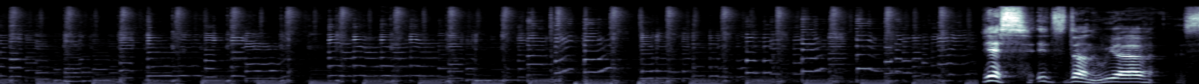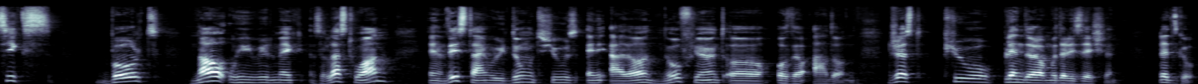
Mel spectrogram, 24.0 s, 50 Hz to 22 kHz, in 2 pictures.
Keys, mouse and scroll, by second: 0.1 click, 0.8 click, 1.0 f, 1.3 right click, 1.6 ctrl+a, 1.9 click, 2.5 n, 3.1 click, 3.7 double click, 3.8-5.0 typing, 5.5 double click, 9.0 click.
